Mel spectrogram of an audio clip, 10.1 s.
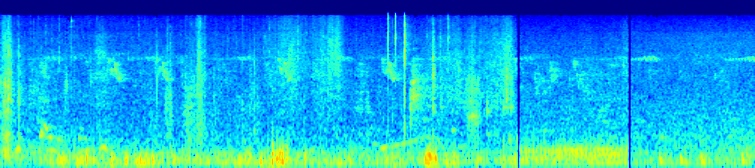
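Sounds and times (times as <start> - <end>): birds calling: 0.5 - 10.0.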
